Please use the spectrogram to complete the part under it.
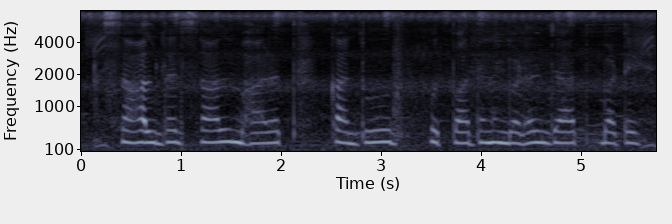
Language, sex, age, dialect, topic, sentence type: Bhojpuri, female, 18-24, Northern, agriculture, statement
